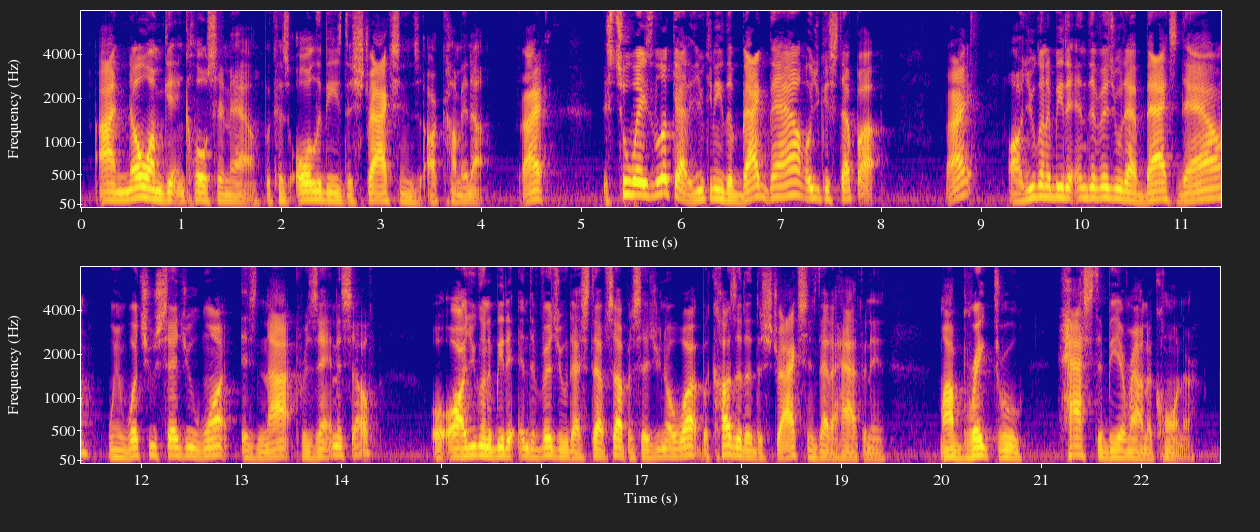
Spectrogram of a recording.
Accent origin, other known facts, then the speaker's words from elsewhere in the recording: New York City, New York, United States; I am from East New York, Brooklyn. I grew up in, uh, penthouses, right? It's, it's called Lewis H, Lewis H Pinkhouses. It is a New York City housing development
